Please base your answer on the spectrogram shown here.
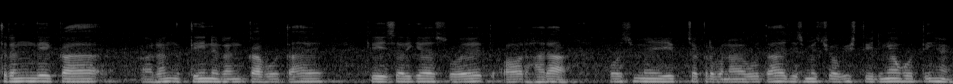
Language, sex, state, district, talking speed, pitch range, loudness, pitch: Hindi, male, Bihar, Gopalganj, 155 wpm, 125-130 Hz, -31 LUFS, 130 Hz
